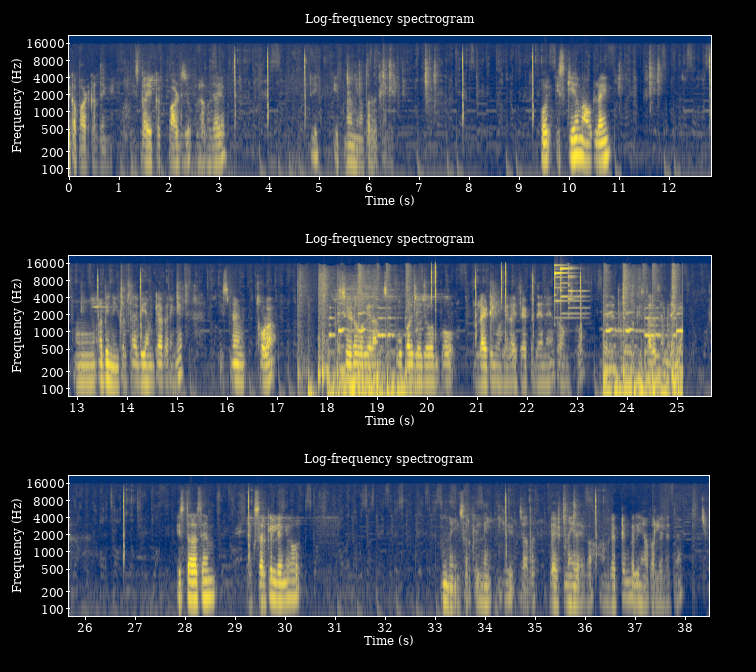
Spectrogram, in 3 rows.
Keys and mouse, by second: 3.3 click, 5.5 ctrl+z, 5.9 right click, 6.4 ctrl+space, 6.4 z, 7.1 ctrl+space, 7.9 click, 10.9 z, 11.6 ctrl+space, 12.8 click, 13.1 z, 13.5 click, 13.8 ctrl+space, 14.0 z, 14.2 click, 15.0 ctrl+space, 15.4 z, 15.6 right click, 19.2 z, 19.3 right click, 21.0 click, 21.9 z, 22.1-23.9 drag, 23.9 ctrl+space, 26.8-34.2 drag, 34.2 z, 34.4 click, 35.6 ctrl+space, 36.2 click.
